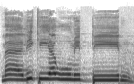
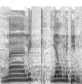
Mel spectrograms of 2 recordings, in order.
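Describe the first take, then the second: First: A short i follows the k, said quickly. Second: The k ends the word with no vowel. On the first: The speaker calls it right. "kafnya ada kasrah bukan sukun. Maka dibacanya cepat" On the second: The speaker calls it wrong. "Banyak orang salah baca"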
